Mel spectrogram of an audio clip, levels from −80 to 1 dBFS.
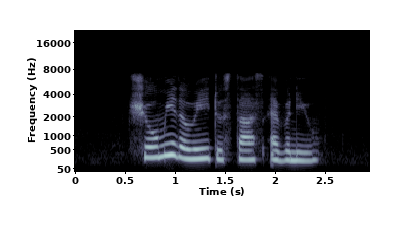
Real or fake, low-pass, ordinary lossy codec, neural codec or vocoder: real; 7.2 kHz; none; none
